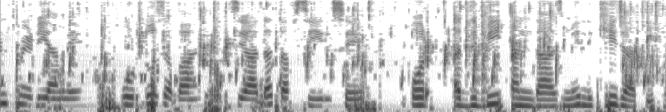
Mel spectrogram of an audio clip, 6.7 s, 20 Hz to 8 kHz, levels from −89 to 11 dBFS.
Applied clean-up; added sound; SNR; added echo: classical method spectral subtraction.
